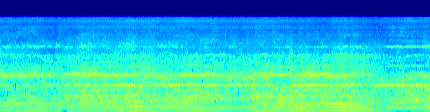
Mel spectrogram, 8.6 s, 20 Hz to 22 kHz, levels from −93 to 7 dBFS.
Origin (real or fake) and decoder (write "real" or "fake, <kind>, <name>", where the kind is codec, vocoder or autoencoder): fake, codec, SNAC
